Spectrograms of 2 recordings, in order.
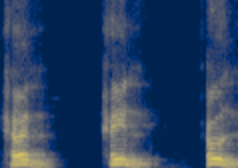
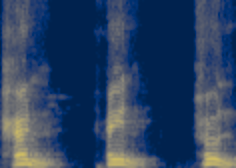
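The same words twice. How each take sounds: Both takes have the same delivery.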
